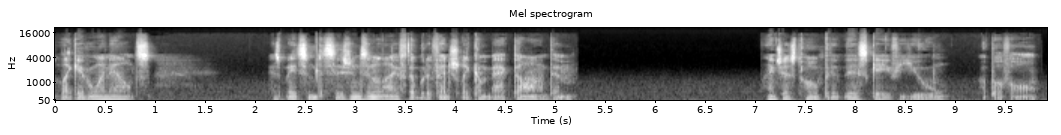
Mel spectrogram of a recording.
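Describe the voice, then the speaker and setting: A man playing a protective, tender husband in an ASMR roleplay, speaking softly and intimately, often near a whisper. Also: low voice, gravelly, a little hiss or hum, full character voice. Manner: soft, intimate, reassuring, often dropping to a whisper.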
